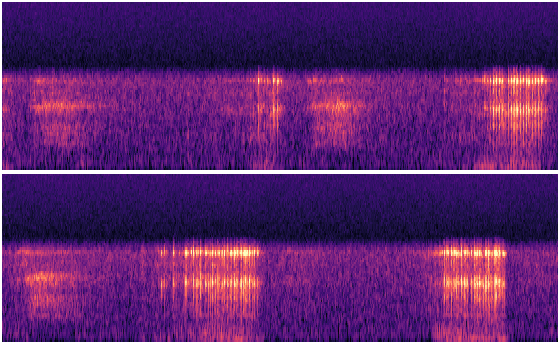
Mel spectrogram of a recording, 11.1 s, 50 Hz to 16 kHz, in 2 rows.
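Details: A person snoring in sleep: rattling breaths about every 2.5 seconds, about 24 a minute, alternating softer and louder; steady snoring.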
